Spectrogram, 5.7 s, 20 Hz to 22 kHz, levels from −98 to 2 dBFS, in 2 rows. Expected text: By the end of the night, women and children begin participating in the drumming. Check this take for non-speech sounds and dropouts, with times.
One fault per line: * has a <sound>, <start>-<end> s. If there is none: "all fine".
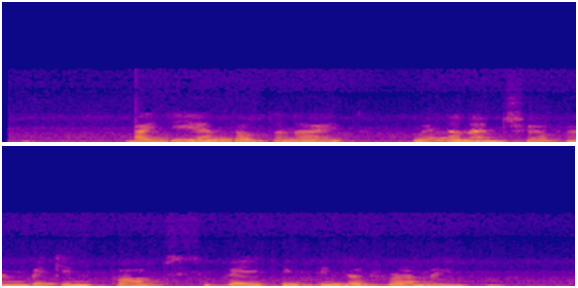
all fine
